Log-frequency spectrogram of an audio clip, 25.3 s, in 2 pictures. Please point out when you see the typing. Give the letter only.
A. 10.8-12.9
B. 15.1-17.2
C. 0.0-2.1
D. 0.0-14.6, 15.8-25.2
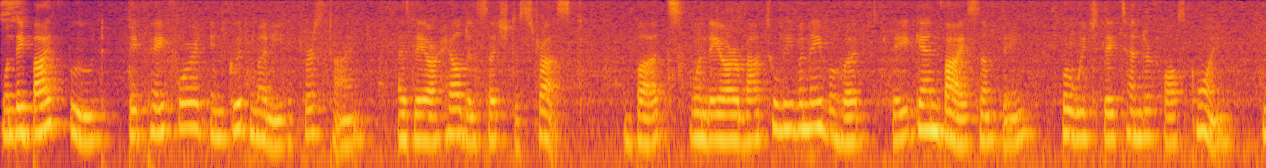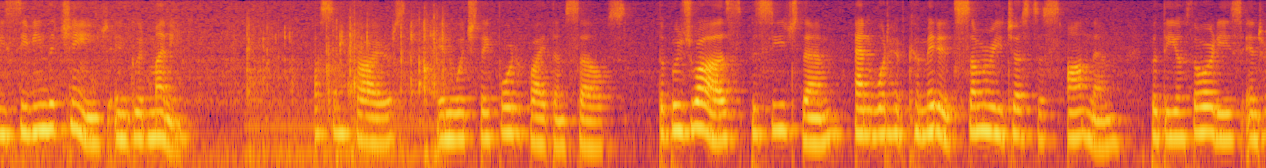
B.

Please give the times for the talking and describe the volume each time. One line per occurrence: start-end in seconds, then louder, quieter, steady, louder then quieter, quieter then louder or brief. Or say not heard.
0.0-14.6 steady
15.8-25.2 steady.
